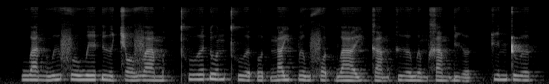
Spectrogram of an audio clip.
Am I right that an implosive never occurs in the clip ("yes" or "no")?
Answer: no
